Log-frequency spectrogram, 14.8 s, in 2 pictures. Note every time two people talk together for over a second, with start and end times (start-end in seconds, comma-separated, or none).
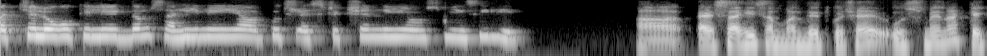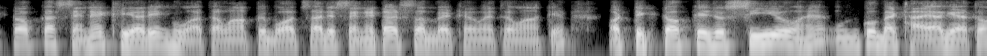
none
